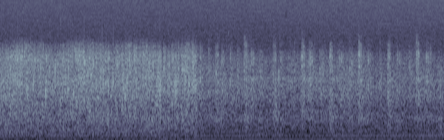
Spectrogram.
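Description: Water spraying from an irrigation sprinkler nozzle, a rain-like hiss that is strongest for the first two seconds and then thins to scattered ticks of droplets.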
